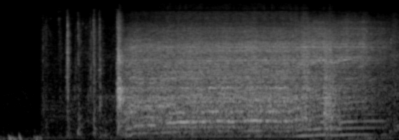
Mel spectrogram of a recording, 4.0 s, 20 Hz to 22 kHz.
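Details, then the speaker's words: Jaguar XJS V12, laid up 11–12 years and seldom driven since: a few clicks, then the starter spins steadily with no firing; crank no start because the fuel tank was empty. "So, you saw there the car wouldn't start. And I think it's probably down to me."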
